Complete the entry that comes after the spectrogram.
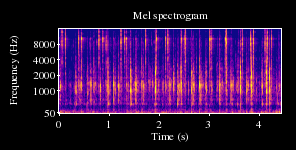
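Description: Fingertips type quickly on a pink plastic mechanical keyboard, producing a steady run of about two dozen crisp, clacky keystrokes. Each click is short and dry, with a bright, high edge over a midrange tap and almost no low-end thump.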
